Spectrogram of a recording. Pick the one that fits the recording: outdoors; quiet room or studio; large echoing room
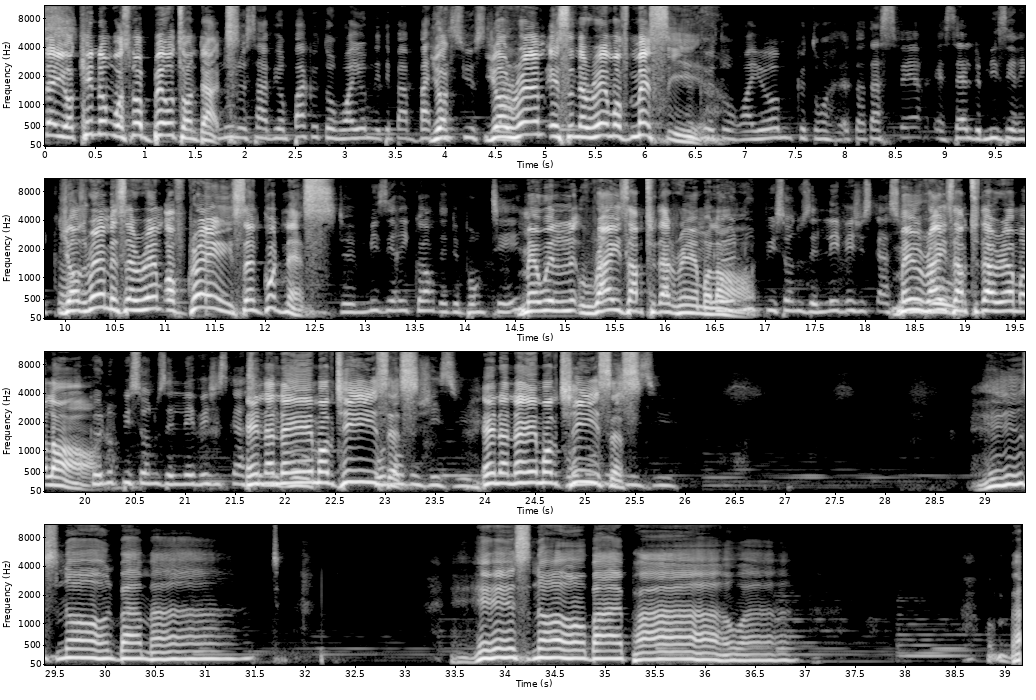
large echoing room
